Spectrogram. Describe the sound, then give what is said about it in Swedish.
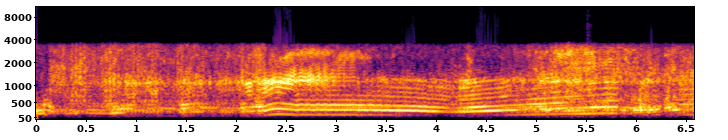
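A rally car on asphalt tyres revs hard and accelerates, its harmonic whine rising and dipping through gear changes, loud and continuous with a rough, buzzing tone and no talking. “Riktigt fina asfaltsdäck här på Det Där måste vi lyssna på också.”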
